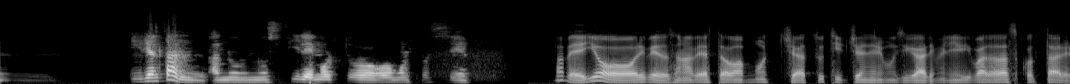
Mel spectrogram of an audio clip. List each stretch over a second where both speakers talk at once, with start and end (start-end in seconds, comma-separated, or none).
none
